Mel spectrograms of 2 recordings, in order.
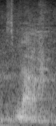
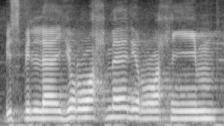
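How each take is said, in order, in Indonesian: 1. Diucapkan sangat pelan, hampir tanpa suara. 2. Diucapkan keras dan jelas dengan suara lantang.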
